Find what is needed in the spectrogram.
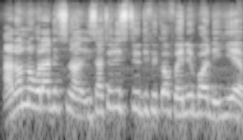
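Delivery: usual speaking voice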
